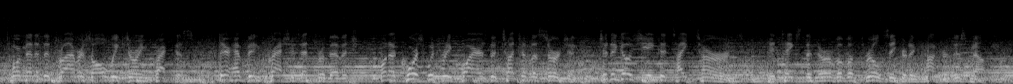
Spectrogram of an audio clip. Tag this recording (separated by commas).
Music, Speech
